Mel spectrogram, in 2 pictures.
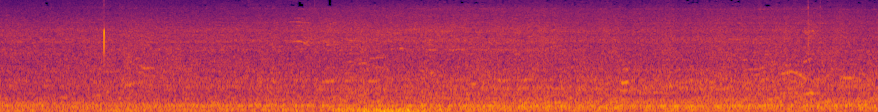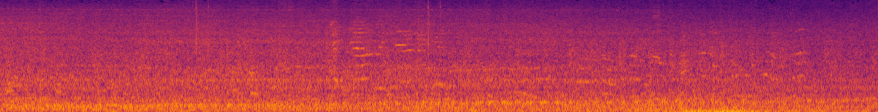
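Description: Water splashes and churns against a ship's hull.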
